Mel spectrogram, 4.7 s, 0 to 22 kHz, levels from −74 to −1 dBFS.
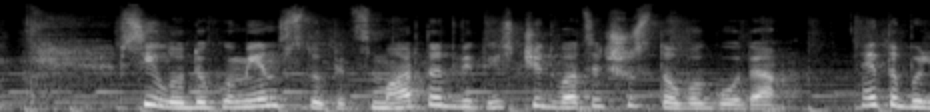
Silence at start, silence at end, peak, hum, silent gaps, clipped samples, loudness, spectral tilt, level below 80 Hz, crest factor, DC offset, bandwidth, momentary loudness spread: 0 s; 0 s; -4 dBFS; none; none; under 0.1%; -20 LUFS; -5 dB/octave; -46 dBFS; 16 dB; under 0.1%; 18 kHz; 9 LU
